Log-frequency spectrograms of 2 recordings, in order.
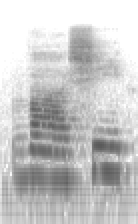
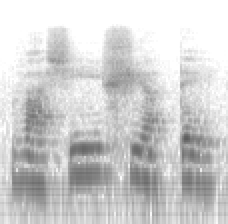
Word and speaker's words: Vaśiṣyate: So it connects and sounds like this. Va, va, va. Very, kind of in between a W and a V sound. Va, va. Vaśiṣyate, Vaśiṣyate.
